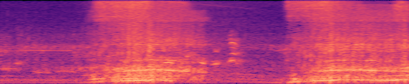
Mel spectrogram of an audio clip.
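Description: Minibus engine revved hard twice, each rev about a second long, rising and then falling in pitch, under load as the bus strains to climb a muddy, rutted dirt track.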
